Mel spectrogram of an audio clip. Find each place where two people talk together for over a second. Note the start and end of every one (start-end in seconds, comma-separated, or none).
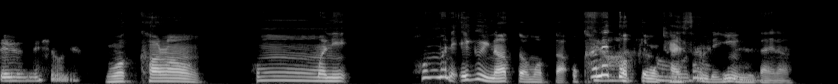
5.9-7.7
